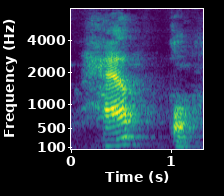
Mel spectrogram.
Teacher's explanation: القاف مفخمة لكن الحاء مرققة ولا تتأثر.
